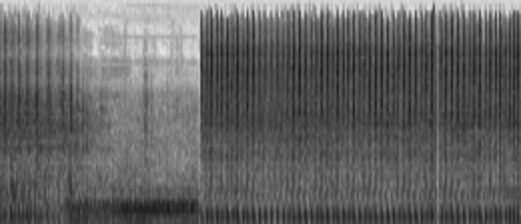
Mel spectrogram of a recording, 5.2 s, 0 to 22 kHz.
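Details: Generac 01292-2 pressure washer small engine, after carb cleaning: it coughs and sags, then a choppy, uneven putter at three to four beats a second; it runs weak, not at full power, cause unconfirmed.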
